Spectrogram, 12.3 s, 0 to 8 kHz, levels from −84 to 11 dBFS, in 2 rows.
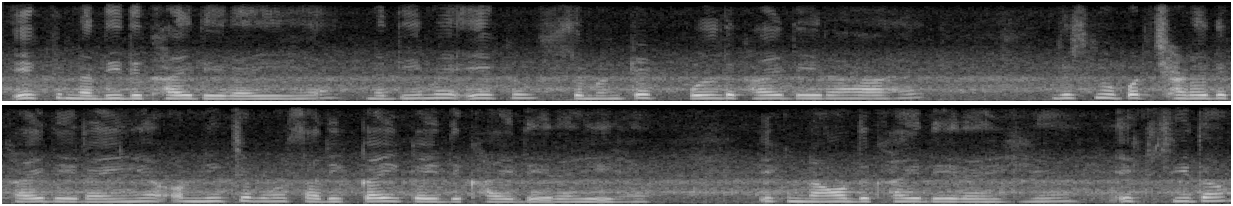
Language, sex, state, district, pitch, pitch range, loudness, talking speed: Hindi, male, Maharashtra, Nagpur, 250 Hz, 240-265 Hz, -20 LUFS, 200 wpm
